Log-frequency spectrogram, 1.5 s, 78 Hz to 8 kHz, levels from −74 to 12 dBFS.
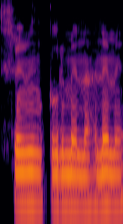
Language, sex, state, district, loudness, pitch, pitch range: Hindi, male, Jharkhand, Sahebganj, -19 LUFS, 110 Hz, 110-115 Hz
